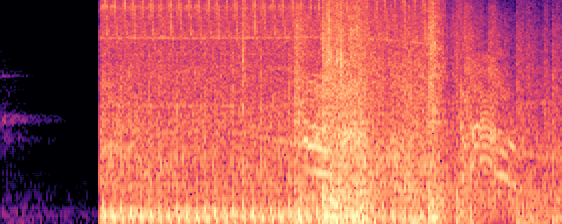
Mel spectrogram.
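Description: A helicopter's rotor thuds steadily overhead.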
